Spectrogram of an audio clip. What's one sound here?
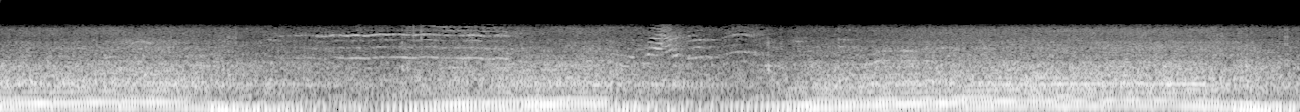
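A motorcycle engine hums steadily close by as it rides along.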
